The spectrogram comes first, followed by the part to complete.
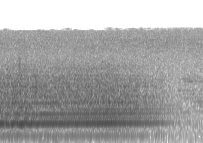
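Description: An Indy race car's engine running at a steady high pitch, fading away about a second and a half in.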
